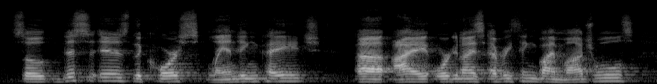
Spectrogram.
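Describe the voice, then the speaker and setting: A man with an American accent. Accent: Southern, sometimes comes out. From US South, Murfreesboro, Tennessee. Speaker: physics instructor. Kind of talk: lecture. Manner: casual, many fillers.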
